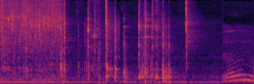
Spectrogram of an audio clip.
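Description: A glass coffee pot knocks and clicks into place.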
